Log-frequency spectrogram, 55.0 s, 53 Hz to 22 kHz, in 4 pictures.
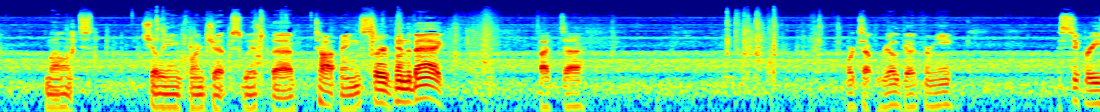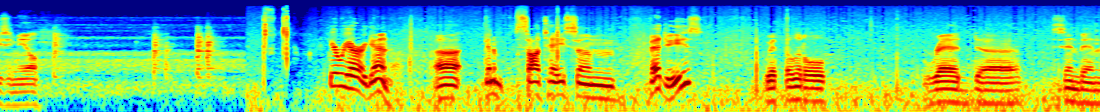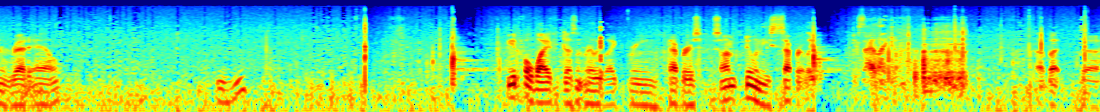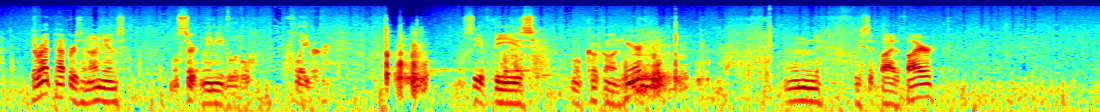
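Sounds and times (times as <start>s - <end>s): low hiss: 0.0s - 55.0s.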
